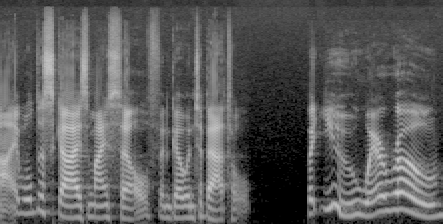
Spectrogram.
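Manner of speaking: soft, under-the-breath, whining king voice. Reading a Bible verse aloud, voicing the king of Israel to Jehoshaphat: whiny Ahab voice. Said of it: "That's my whiny Ahab voice".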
